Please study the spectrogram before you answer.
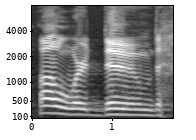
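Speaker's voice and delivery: put-on small child voice. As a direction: drag out the doom the way a toddler would. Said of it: "little Luke is his name".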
